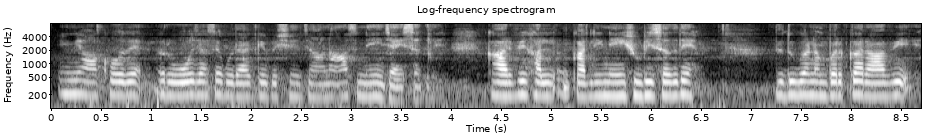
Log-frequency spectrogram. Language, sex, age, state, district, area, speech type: Dogri, female, 30-45, Jammu and Kashmir, Reasi, rural, spontaneous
